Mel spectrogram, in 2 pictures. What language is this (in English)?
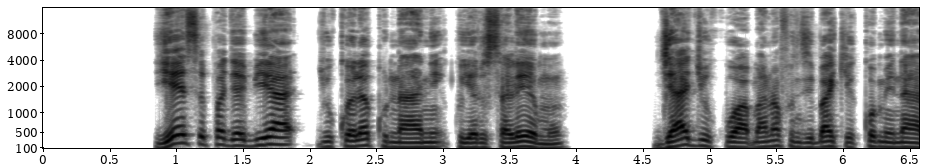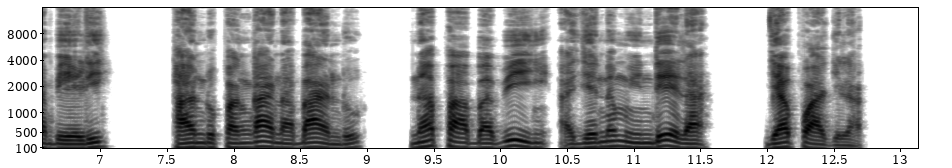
Matengo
